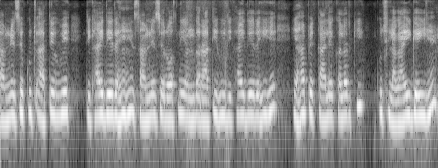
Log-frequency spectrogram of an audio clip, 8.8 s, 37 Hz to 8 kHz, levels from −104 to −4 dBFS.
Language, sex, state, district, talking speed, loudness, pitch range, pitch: Hindi, male, Uttarakhand, Tehri Garhwal, 185 wpm, -16 LUFS, 185-210 Hz, 195 Hz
